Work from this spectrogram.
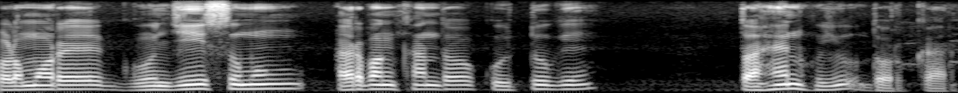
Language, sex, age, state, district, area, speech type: Santali, male, 45-60, Odisha, Mayurbhanj, rural, spontaneous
